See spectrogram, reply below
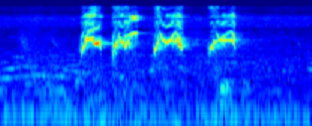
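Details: Greater green leafbird (cucak ijo), a kept songbird in Indonesia, giving four quick loud bursts of sharp, harsh chattering notes in about one second, each a rapid descending-ascending twitter.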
